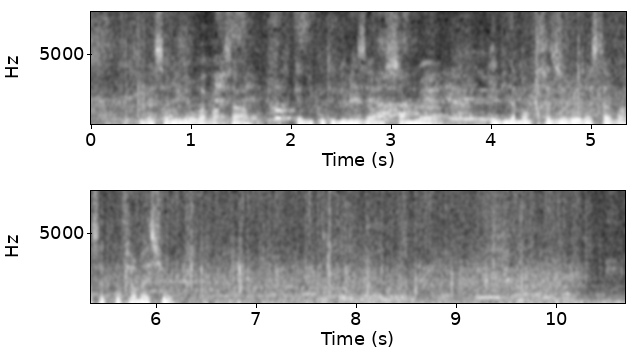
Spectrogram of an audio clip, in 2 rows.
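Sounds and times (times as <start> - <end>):
applause in control room: 0.0 - 1.2, 4.2 - 10.6
speech: 0.5 - 6.5.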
